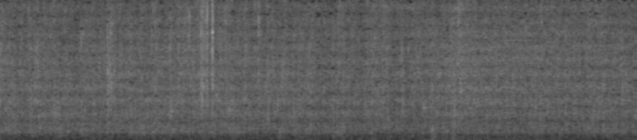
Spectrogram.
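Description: Rain falls steadily on foliage outdoors.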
